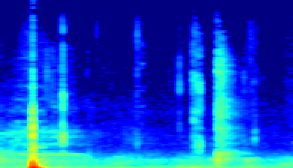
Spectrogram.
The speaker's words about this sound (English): I feel like before we get into it, we should eat a spring roll to hear the crunch. Oh, yeah. We have spring rolls.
